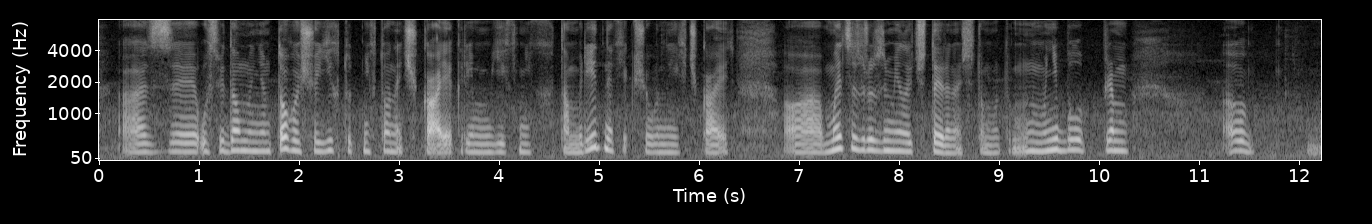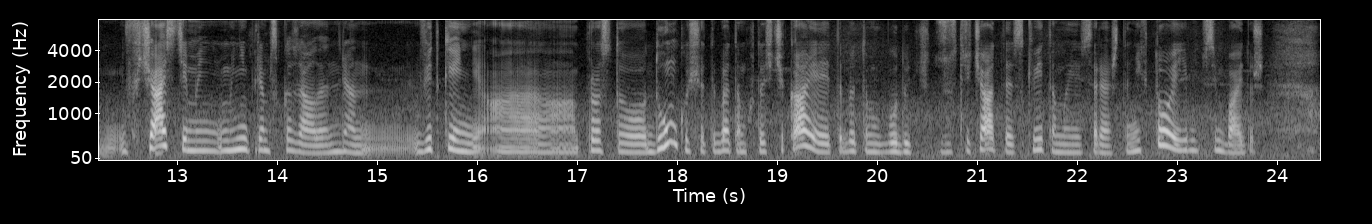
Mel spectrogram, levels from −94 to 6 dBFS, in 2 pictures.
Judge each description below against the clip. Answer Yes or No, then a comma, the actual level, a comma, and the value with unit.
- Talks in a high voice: Yes, high, 195 Hz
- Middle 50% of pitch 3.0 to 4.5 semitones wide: Yes, average, 3.4 semitones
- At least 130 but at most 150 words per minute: Yes, average, 140 wpm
